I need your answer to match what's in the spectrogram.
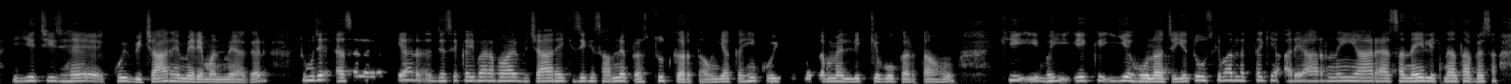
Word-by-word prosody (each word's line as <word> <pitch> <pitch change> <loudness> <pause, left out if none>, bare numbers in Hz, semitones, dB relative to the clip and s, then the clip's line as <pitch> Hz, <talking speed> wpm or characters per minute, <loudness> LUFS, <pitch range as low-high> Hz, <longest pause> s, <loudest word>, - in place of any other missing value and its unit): ये 165 +4 -1
चीज़ 165 -2 -5
है, 155 +2 +2
कोई 155 0 +2
विचार 135 +4 +2
है 155 - +3
मेरे 130 -3 +3
मन 120 -1 +1
में 120 -1 +1
अगर, 115 +3 -2 0.3
तो - - -5
मुझे 190 +3 +4
ऐसा 155 +4 0
लगा 185 -1 -3 0.2
कि - - +1
यार 100 -1 -2
जैसे 165 +2 -3
कई 175 0 0
बार 175 0 +1
अपना 170 0 +2
विचार 150 +1 +1
है 155 - +3
किसी 155 0 -4
के 155 - -2
सामने 155 +1 +1
प्रस्तुत 155 +3 -3
करता 115 -4 +1
हूँ 120 +2 -1
या 135 - +3
कहीं 145 +4 0
कोई, 140 0 0 0.3
मतलब 140 0 -2
मैं 145 0 +3
लिख 135 +1 0
के 145 - +2
वो 140 0 +1
करता 120 -2 -2
हूँ 115 +2 -2 0.5
कि 195 -4 -1
भई 155 +3 -1
एक 175 0 -5
ये 175 0 +2
होना 140 -1 +7
चाहिए 135 +1 0
तो 190 - +3
उसके 185 +2 -4
बाद 185 0 0
लगता 180 0 -4
है - - -1
कि, 185 +2 -6
अरे 75 - -3
यार, 80 - -2
नहीं 165 +1 -1
यार, 160 0 +2
ऐसा 150 +1 +1
नहीं 150 +2 +6
लिखना 145 -1 +1
था 150 - +5
वैसा। 140 0 0
150 Hz, 235 wpm, -25 LUFS, 135-165 Hz, 0.5 s, होना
